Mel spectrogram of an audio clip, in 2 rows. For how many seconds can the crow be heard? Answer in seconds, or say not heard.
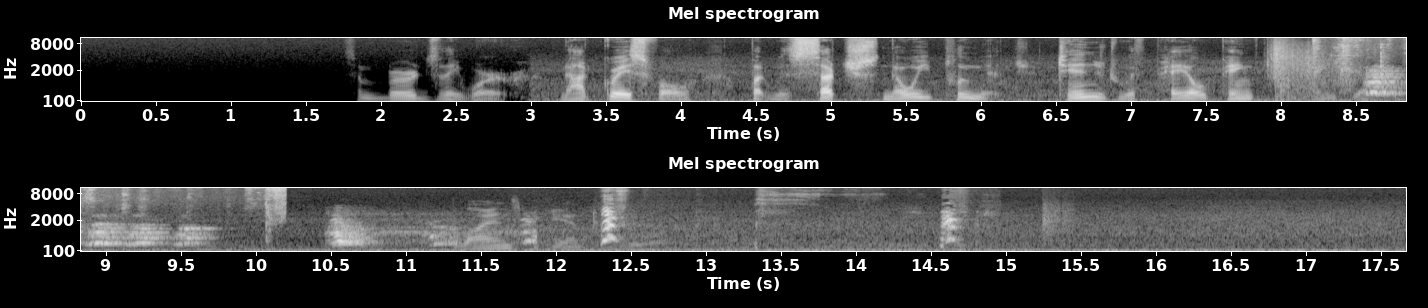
not heard.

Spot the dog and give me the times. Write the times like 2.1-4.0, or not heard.
8.2-15.3.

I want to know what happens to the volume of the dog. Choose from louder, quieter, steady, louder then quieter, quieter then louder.
quieter then louder.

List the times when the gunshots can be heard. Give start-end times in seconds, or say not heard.
7.9-8.6.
